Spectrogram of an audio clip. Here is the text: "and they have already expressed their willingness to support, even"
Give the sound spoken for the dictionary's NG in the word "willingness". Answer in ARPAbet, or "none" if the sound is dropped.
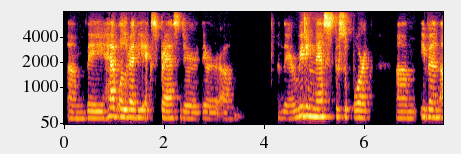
NG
